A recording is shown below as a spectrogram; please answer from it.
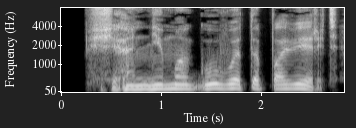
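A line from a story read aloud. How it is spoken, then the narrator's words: Trembling voice. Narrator (Russian): сказал Луис дрожащим голосом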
